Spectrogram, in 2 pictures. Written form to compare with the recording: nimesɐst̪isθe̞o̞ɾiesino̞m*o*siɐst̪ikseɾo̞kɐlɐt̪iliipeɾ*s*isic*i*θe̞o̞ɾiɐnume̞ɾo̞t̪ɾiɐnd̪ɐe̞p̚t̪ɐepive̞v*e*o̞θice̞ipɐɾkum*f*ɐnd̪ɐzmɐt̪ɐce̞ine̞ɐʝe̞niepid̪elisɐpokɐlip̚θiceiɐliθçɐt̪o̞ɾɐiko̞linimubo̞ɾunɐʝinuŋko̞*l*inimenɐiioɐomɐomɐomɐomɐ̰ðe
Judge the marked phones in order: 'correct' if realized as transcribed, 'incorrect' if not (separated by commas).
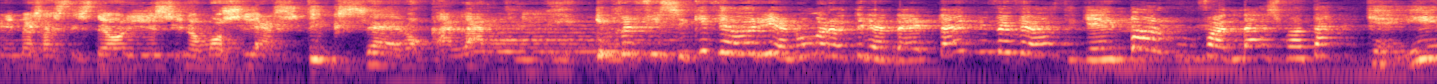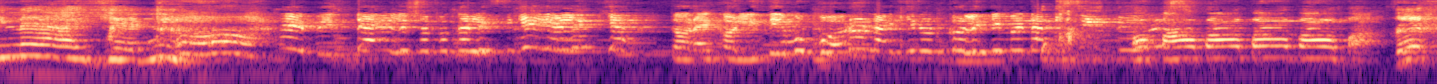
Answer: correct, incorrect, correct, correct, correct, correct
